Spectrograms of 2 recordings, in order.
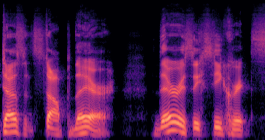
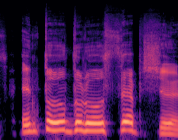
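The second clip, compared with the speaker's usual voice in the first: put-on Japanese anime-style voice, higher; 7 semitones higher than usual. Retelling a friend's joke in the car: imitating an anime japanese voice. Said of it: "anime Japanese voice and goes".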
